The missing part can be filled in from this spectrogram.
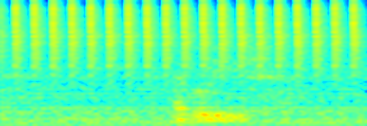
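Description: Rapid, regular clicking pulses, about eight per second, from a shockwave therapy applicator treating the Achilles tendon.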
